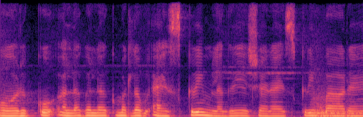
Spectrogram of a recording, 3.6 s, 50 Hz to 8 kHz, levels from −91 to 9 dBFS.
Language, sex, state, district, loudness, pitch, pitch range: Hindi, female, Chandigarh, Chandigarh, -15 LUFS, 170 Hz, 165-185 Hz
